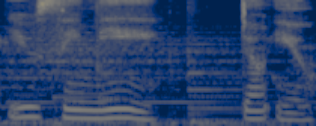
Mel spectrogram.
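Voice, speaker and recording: Woman doing cold aloof young game villain lady, resigned, really slow measured talk, bit of music under it. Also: mid-range voice, fairly even intonation, mellow, natural voice. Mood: resigned, cutting. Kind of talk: video game voice acting. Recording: faint background music.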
